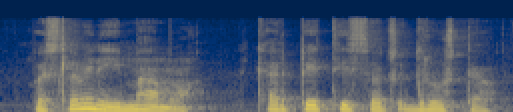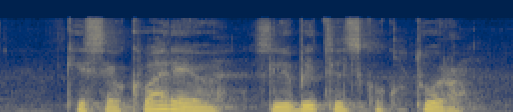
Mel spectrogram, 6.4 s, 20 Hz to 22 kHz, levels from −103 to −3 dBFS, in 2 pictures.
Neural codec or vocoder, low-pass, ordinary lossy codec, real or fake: none; 10.8 kHz; none; real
